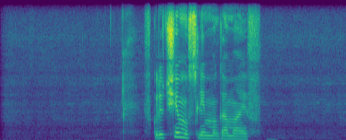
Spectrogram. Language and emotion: Russian, neutral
